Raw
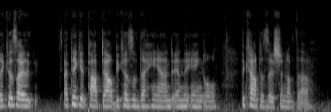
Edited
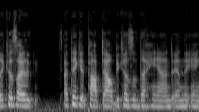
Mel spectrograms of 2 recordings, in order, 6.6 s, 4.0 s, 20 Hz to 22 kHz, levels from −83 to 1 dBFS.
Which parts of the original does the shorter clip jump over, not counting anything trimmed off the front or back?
none

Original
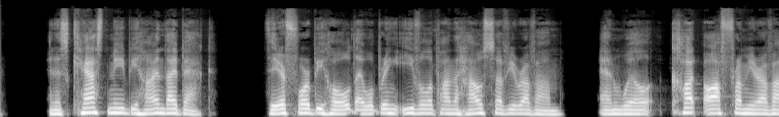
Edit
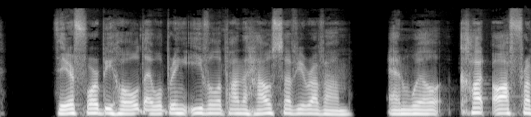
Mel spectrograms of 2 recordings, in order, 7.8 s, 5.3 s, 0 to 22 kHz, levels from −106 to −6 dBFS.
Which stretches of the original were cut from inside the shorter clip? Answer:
none

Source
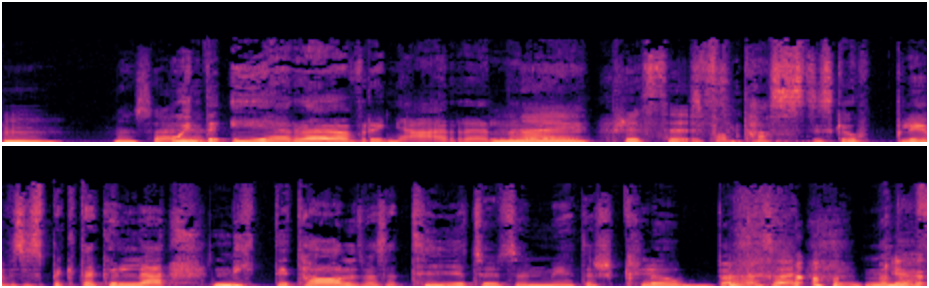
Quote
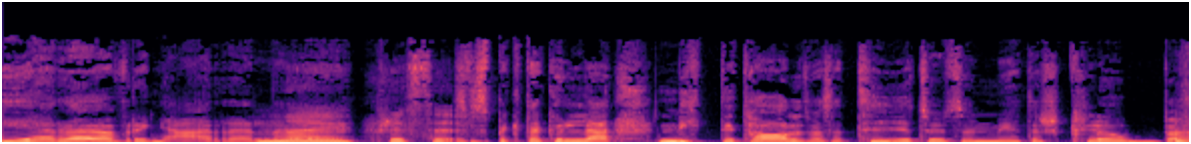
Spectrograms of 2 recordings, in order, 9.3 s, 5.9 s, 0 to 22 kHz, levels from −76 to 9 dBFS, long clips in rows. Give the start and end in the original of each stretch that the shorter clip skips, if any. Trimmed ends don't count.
0:03.5-0:04.7

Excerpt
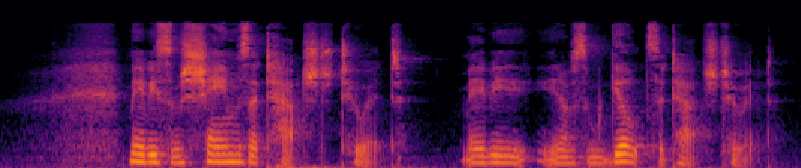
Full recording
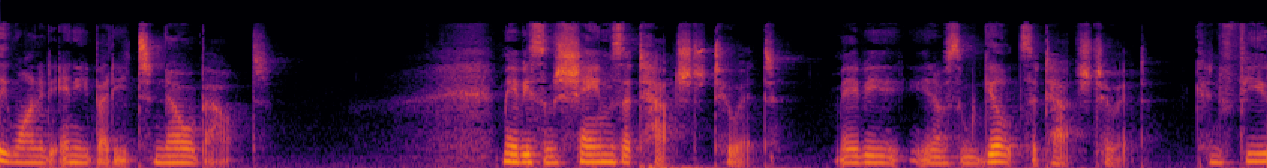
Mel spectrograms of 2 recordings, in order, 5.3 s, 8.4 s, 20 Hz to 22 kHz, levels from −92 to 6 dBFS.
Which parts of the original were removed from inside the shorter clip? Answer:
none

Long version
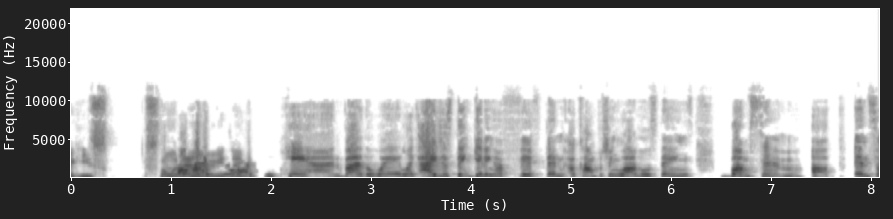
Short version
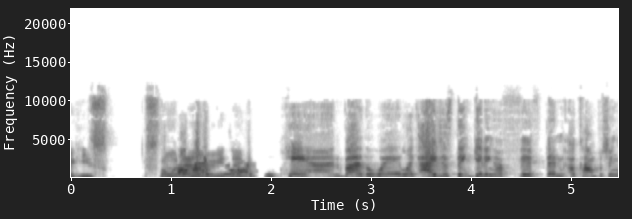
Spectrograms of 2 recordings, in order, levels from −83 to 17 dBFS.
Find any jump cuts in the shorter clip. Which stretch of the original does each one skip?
none

